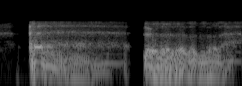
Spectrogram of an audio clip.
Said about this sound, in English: Let me get my Hillary cough going there.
